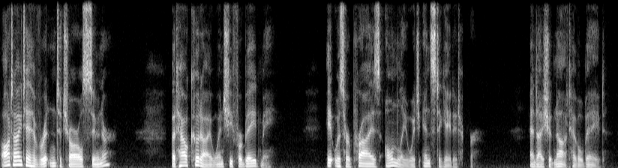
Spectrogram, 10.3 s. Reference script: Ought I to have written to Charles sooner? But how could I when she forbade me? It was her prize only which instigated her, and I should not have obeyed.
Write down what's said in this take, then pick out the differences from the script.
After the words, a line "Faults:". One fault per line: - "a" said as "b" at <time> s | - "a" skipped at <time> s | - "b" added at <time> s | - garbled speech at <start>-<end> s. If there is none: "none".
Ought I to have written to Charles sooner? But how could I when she forbade me? It was her prize only which instigated her, and I should not have obeyed.
Faults:
none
